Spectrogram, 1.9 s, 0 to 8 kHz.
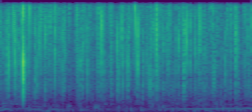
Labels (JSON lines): {"label": "biophony, cascading saw", "recorder": "SoundTrap 600 or HydroMoth"}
